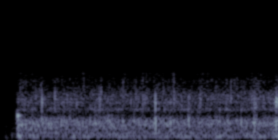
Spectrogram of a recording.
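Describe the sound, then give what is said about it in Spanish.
Oil bubbles as it is heated to boiling in a kitchen. The sound is a faint, steady low simmer with occasional small pops breaking through. “Allí calentó el aceite hasta que empezó a hervir.”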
